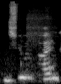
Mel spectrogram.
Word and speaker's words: Jup'On: marque qui s'appelle donc jupon tu l'as bien prononcé bravo jupon c'est ben alors Jup apostrophe on puisque là on n pas à l'écran et en fait c'est la jupe qu'on met par-dessus d'où le on euh voilà et alors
